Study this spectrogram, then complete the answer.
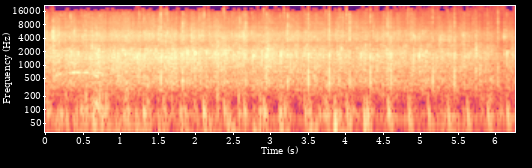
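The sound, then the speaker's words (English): A crowd claps steadily, producing a dense, sustained wash of applause with many overlapping hand claps that holds roughly even in loudness throughout before easing slightly at the end. “Why don't you give these guys a round of applause?”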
